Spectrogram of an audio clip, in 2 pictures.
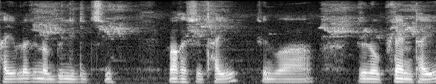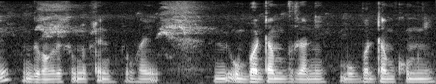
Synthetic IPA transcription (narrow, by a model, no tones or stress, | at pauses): tʰajblazɯnabiliditsi | makʰasitʰaj | zɯnbazinɔpʰlentʰajɡibaŋdɯkʰɯmnipʰlḛntʰuɦʰaj | ṵbadambuzanibbadamkʰɔmni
